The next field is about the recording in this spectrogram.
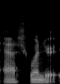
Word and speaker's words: Ashwinder: And I don't even know what an Ashwinder is. – Ashwinder, you mean? – Ashwinder is... Is that how you pronounce it? – Yeah, it's a magical creature that you know, it whines through ash.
